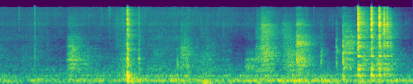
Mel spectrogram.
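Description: Spatula and dishware clinks as a fried egg is lifted out of a nonstick frying pan and set on a plate: one sharp click about a second in and a short run of quick clinks near the end, over low kitchen background.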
